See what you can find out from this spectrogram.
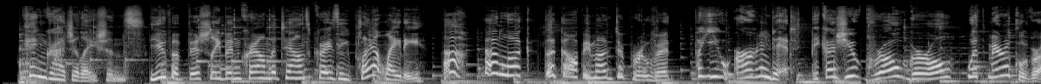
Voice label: Commercial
